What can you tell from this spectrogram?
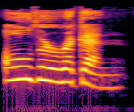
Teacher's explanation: Also, did you notice I said over again, using the r sound in between the words over and again, although in British pronunciation we should say over without the r sound.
